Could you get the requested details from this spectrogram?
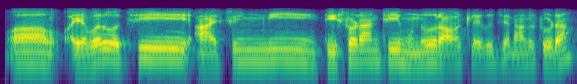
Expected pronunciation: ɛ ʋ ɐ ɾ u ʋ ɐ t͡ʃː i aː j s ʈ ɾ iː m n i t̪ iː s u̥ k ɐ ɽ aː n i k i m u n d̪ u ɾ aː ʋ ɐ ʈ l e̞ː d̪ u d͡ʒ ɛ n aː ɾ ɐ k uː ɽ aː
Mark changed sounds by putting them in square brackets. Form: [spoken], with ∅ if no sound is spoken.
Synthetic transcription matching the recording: ɛ ʋ ɐ ɾ u ʋ ɐ t͡ʃː i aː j s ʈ ɾ iː m n i t̪ iː s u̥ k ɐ ɽ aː n i k i m u n d̪ u ɾ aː ʋ ɐ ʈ l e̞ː d̪ u d͡ʒ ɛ n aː [l] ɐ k uː ɽ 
